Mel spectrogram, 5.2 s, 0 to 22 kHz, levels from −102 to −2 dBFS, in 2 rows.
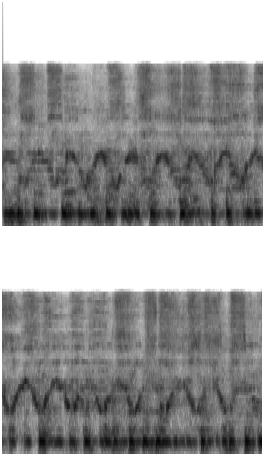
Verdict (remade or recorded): remade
